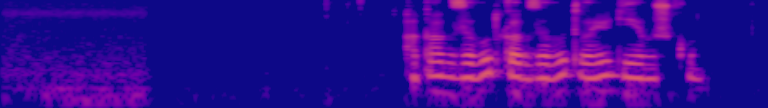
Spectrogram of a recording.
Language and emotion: Russian, neutral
